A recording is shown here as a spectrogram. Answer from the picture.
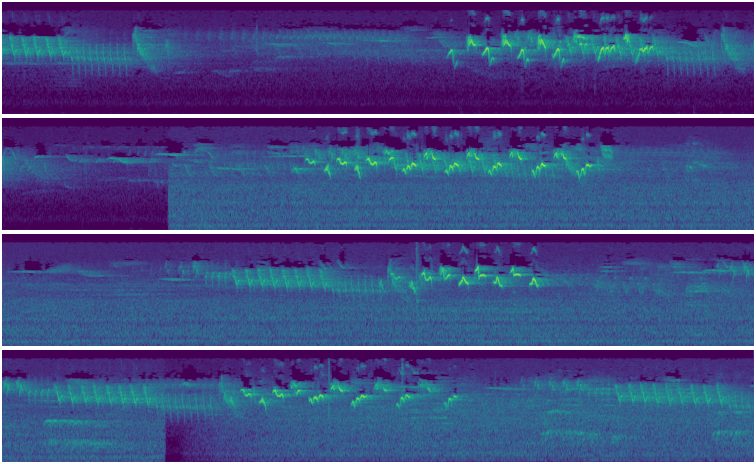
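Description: Small birds chirping in repeated bursts of rapid, high twittering notes, one burst every few seconds. A steady background hiss comes in suddenly about nine seconds in.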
